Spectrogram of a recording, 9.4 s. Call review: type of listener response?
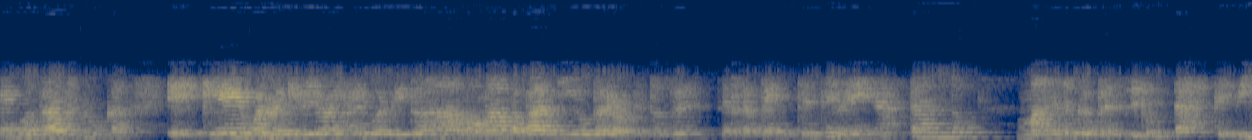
listening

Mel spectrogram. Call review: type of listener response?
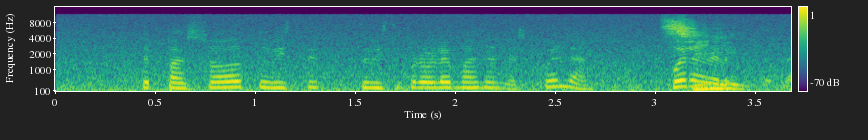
taking over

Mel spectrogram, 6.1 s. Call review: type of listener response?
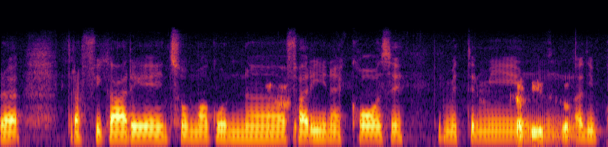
listening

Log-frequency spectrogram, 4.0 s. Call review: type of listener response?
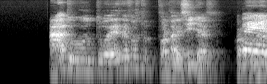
taking over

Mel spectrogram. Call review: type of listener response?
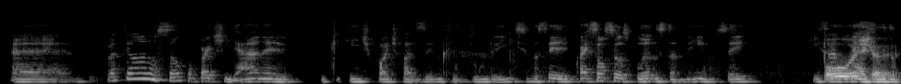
taking over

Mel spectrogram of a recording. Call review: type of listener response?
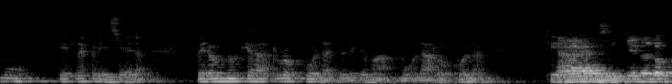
taking over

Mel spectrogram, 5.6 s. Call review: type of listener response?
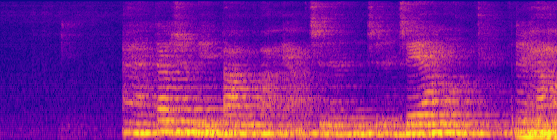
taking over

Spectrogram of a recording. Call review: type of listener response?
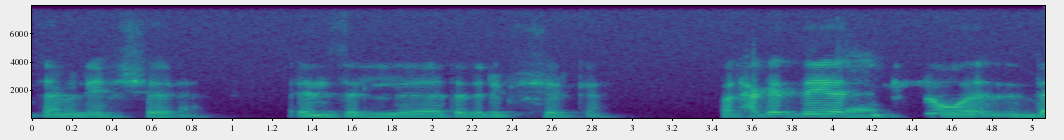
listening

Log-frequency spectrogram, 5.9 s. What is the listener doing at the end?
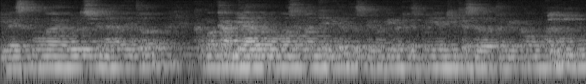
taking over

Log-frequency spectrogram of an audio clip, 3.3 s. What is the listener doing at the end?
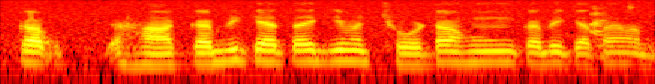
taking over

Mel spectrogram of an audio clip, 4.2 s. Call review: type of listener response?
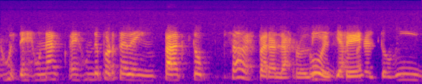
listening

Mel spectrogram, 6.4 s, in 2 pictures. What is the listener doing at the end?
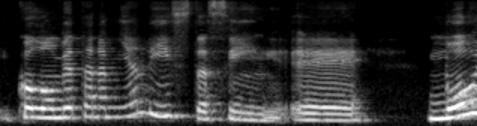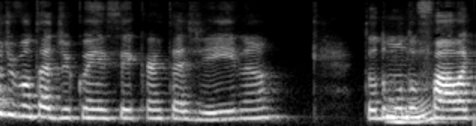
listening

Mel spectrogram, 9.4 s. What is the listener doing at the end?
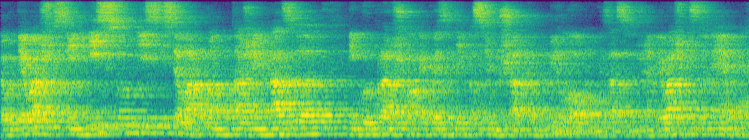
taking over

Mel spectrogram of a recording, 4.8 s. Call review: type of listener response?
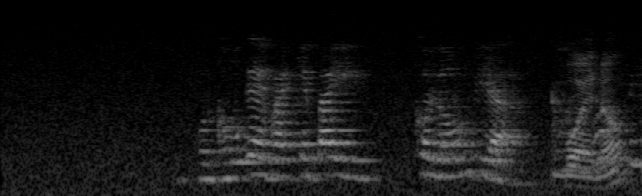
taking over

